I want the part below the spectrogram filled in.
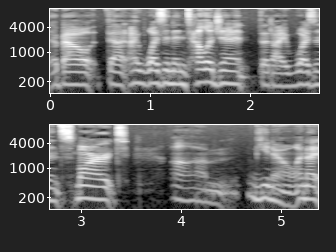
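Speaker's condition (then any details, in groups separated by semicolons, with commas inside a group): No condition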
